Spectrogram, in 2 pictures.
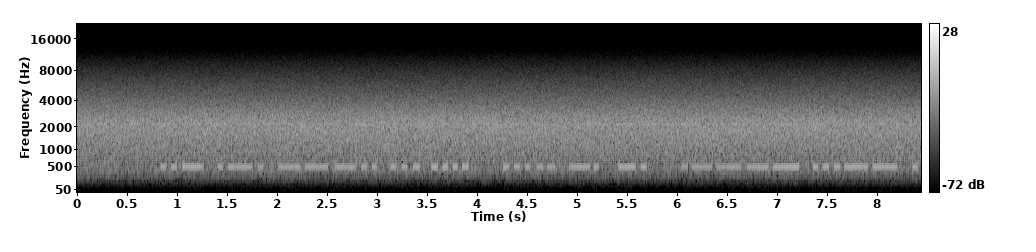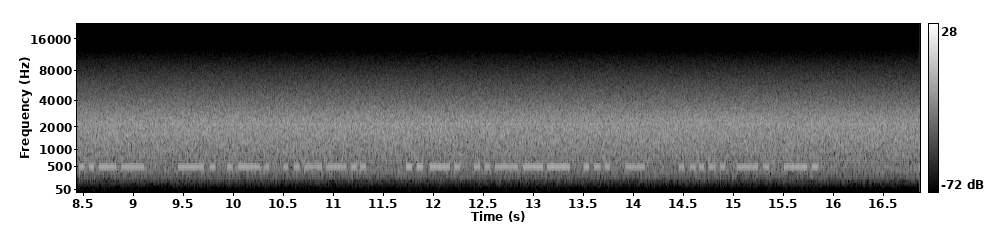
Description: Morse code, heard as a keyed tone, hand-sent with a straight key, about 23 wpm, 500 Hz, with heavy radio static. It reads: UR8SH 5NN 133 NR? F2ST 5NN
